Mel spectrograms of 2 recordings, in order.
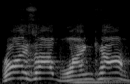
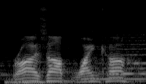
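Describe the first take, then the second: First: It is said loudly. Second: It is said at normal, quieter volume.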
